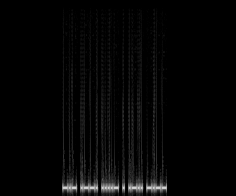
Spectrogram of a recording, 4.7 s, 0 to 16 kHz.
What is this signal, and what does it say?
Morse code, heard as a keyed tone, about 40 wpm, 700 Hz. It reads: KP4ELY
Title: USA Call Signs - 6 Characters - Repeated 3x - 40wpm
